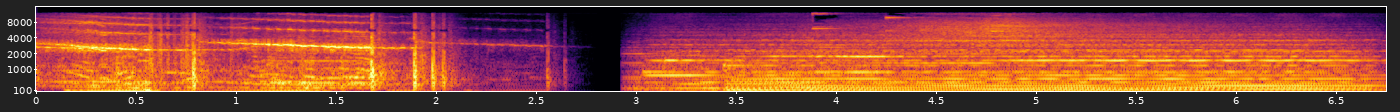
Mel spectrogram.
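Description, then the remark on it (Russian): Fireworks burst in the sky at the close of a festival, in rapid succession for a couple of seconds, sharp cracks and booms over a crackling wash, then cut to silence before a steady musical backdrop takes over. “В завершении фестиваля небо раскрасили брызги фейерверка.”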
